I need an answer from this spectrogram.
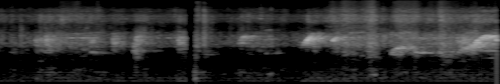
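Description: Small birds chirping: a run of short high chirps, some sliding up or down in pitch, the loudest near the end.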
